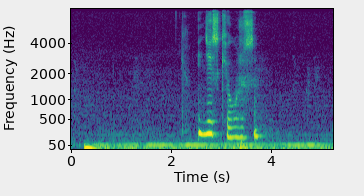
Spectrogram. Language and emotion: Russian, sad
